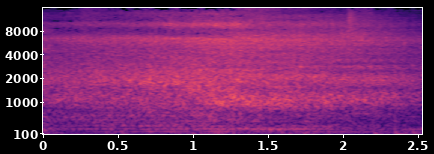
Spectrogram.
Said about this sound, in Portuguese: Bom, a gente está aqui num, num, lugar aberto, então pode vazar algum som aí de carro, de buzina, né? A gente vai, já vai pedir desculpa,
